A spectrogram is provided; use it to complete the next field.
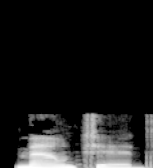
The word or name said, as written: mounted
